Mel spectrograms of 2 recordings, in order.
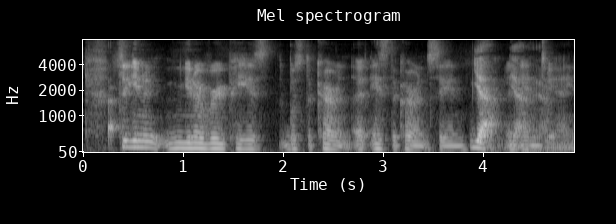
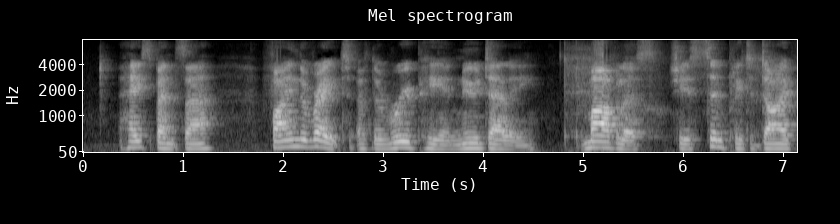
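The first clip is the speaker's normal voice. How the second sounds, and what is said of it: Put-on British accent. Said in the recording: “So it's a British accent.”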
